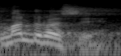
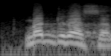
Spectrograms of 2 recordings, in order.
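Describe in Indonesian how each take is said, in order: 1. Vokal akhir bergeser menjadi bunyi 'e'. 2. Vokal akhir adalah bunyi 'a' terbuka.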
